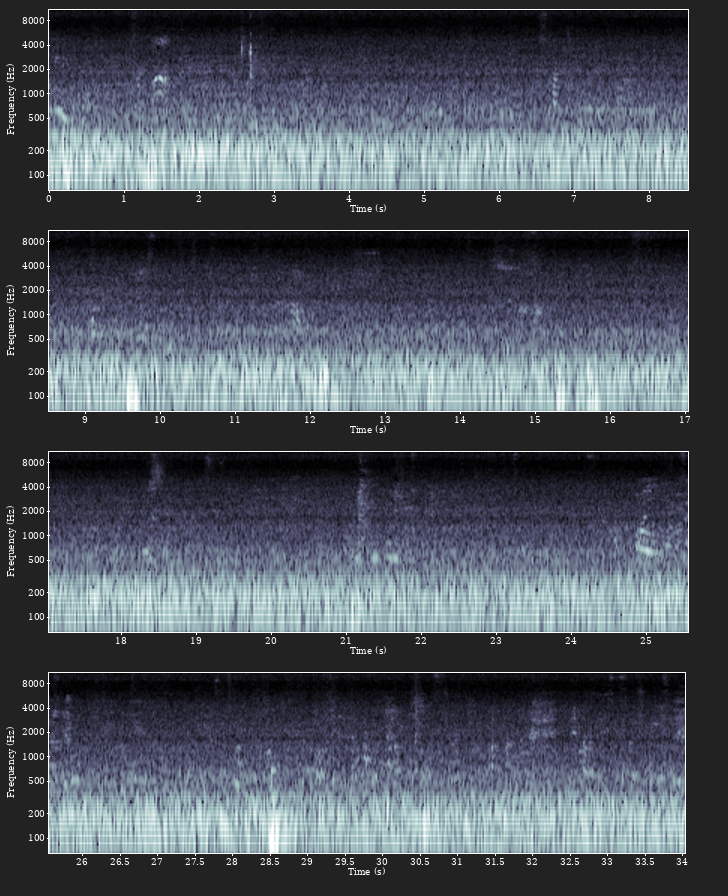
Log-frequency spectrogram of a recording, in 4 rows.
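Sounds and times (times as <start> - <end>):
airliner cabin rumble: 0.0 - 34.0.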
